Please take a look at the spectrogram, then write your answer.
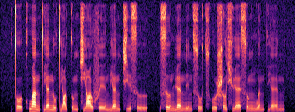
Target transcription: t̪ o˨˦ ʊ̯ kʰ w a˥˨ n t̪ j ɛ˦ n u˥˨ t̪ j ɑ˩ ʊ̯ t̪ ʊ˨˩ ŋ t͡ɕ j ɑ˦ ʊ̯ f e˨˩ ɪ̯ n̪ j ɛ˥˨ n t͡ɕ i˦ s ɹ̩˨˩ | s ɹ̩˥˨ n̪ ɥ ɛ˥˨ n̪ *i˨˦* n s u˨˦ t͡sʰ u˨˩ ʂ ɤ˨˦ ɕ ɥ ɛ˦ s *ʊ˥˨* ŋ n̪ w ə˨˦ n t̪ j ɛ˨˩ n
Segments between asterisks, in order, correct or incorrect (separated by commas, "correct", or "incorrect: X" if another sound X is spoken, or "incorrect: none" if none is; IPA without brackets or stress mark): correct, incorrect: ʊ˦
